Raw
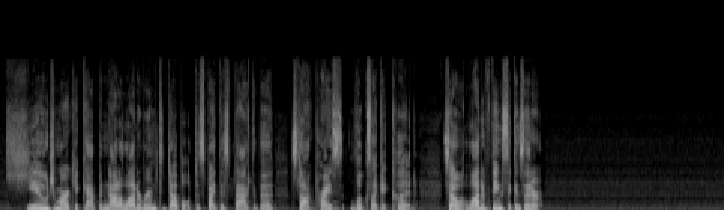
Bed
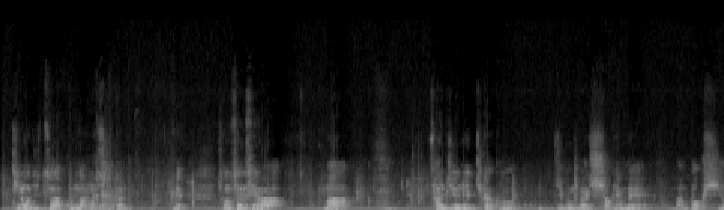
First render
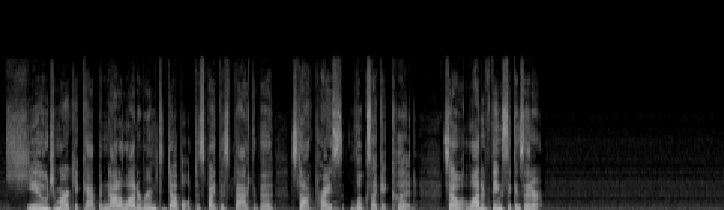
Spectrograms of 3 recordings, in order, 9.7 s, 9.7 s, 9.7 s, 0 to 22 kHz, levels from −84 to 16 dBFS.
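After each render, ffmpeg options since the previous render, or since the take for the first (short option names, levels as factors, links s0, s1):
-af anull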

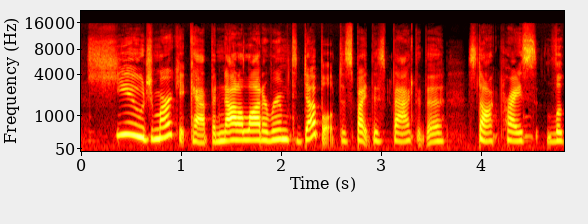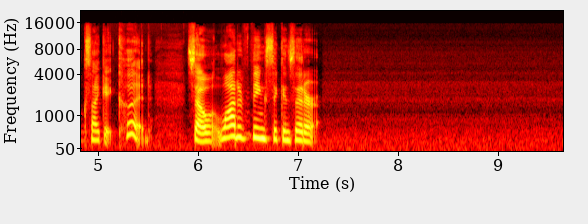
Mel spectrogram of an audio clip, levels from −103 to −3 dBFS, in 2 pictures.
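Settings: -filter_complex "[0:a]asettb=1/sr,asplit=3[s0][s1][s2];[s0]atrim=end=1.004[s3];[s1]atrim=start=1:end=2.21,asetpts=PTS-STARTPTS,afade=t=in:d=0.004:c=qsin,afade=t=out:st=1.206:d=0.004:c=qsin,equalizer=f=890:t=o:w=0.31:g=9[s4];[s2]atrim=start=2.206[s5];[s3][s4]acrossfade=d=0.004:c1=hsin:c2=qsin[s6];[s6][s5]acrossfade=d=0.004:c1=qsin:c2=hsin,asettb=1/sr,asplit=3[s7][s8][s9];[s7]atrim=end=2.724[s10];[s8]atrim=start=2.72:end=4.38,asetpts=PTS-STARTPTS,afade=t=in:d=0.004:c=qsin,afade=t=out:st=1.656:d=0.004:c=qsin,bass=f=250:g=-1,treble=f=4000:g=-8[s11];[s9]atrim=start=4.376[s12];[s10][s11]acrossfade=d=0.004:c1=hsin:c2=qsin[s13];[s13][s12]acrossfade=d=0.004:c1=qsin:c2=hsin,asettb=1/sr,asplit=3[s14][s15][s16];[s14]atrim=end=5.094[s17];[s15]atrim=start=5.09:end=6.06,asetpts=PTS-STARTPTS,afade=t=in:d=0.004:c=qsin,afade=t=out:st=0.966:d=0.004:c=qsin,highshelf=f=7000:g=12[s18];[s16]atrim=start=6.056[s19];[s17][s18]acrossfade=d=0.004:c1=hsin:c2=qsin[s20];[s20][s19]acrossfade=d=0.004:c1=qsin:c2=hsin"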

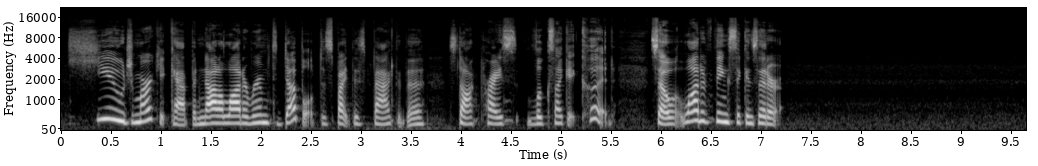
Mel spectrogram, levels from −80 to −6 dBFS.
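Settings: -filter_complex "[0:a]asettb=1/sr,asplit=3[s0][s1][s2];[s0]atrim=end=3.044[s3];[s1]atrim=start=3.04:end=3.94,asetpts=PTS-STARTPTS,afade=t=in:d=0.004:c=qsin,afade=t=out:st=0.896:d=0.004:c=qsin,lowshelf=f=160:g=7.5[s4];[s2]atrim=start=3.936[s5];[s3][s4]acrossfade=d=0.004:c1=hsin:c2=qsin[s6];[s6][s5]acrossfade=d=0.004:c1=qsin:c2=hsin"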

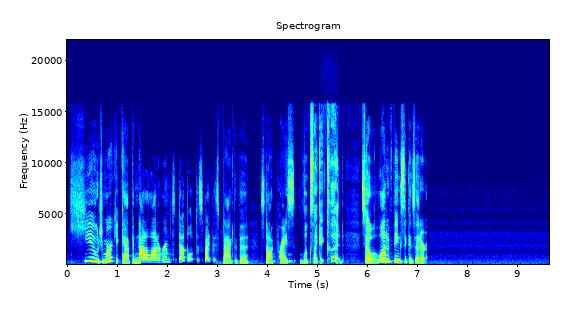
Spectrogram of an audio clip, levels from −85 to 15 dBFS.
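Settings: -filter_complex "[0:a]asettb=1/sr,asplit=3[s0][s1][s2];[s0]atrim=end=1.484[s3];[s1]atrim=start=1.48:end=3,asetpts=PTS-STARTPTS,afade=t=in:d=0.004:c=qsin,afade=t=out:st=1.516:d=0.004:c=qsin,highpass=f=460:w=0.5412,highpass=f=460:w=1.3066,equalizer=f=530:t=q:w=4:g=7,equalizer=f=810:t=q:w=4:g=-7,equalizer=f=1400:t=q:w=4:g=6,equalizer=f=2300:t=q:w=4:g=-5,equalizer=f=3800:t=q:w=4:g=-9,equalizer=f=5800:t=q:w=4:g=-4,lowpass=f=7900:w=0.5412,lowpass=f=7900:w=1.3066[s4];[s2]atrim=start=2.996[s5];[s3][s4]acrossfade=d=0.004:c1=hsin:c2=qsin[s6];[s6][s5]acrossfade=d=0.004:c1=qsin:c2=hsin,asettb=1/sr,asplit=3[s7][s8][s9];[s7]atrim=end=4.814[s10];[s8]atrim=start=4.81:end=5.42,asetpts=PTS-STARTPTS,afade=t=in:d=0.004:c=qsin,afade=t=out:st=0.606:d=0.004:c=qsin,aemphasis=mode=production:type=50fm[s11];[s9]atrim=start=5.416[s12];[s10][s11]acrossfade=d=0.004:c1=hsin:c2=qsin[s13];[s13][s12]acrossfade=d=0.004:c1=qsin:c2=hsin"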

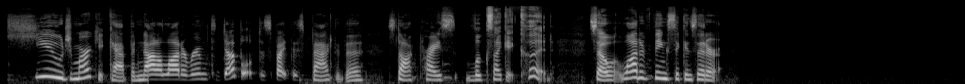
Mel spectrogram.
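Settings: -af "agate=range=0.251:threshold=0.00251:ratio=16:detection=peak"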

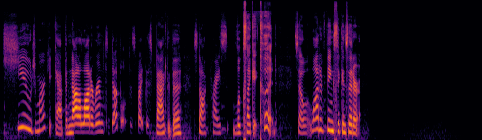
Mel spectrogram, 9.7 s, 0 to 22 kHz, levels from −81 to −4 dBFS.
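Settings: -filter_complex "[0:a]tremolo=f=0.58:d=0.78,acrossover=split=740|6800[s0][s1][s2];[s2]aeval=exprs='clip(val(0),-1,0.0355)':c=same[s3];[s0][s1][s3]amix=inputs=3:normalize=0"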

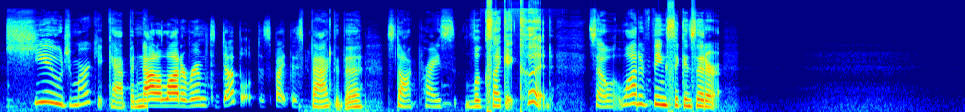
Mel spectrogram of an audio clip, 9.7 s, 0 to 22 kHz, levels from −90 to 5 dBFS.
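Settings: -af "volume=2.24,alimiter=limit=0.891:level=0:latency=1"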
